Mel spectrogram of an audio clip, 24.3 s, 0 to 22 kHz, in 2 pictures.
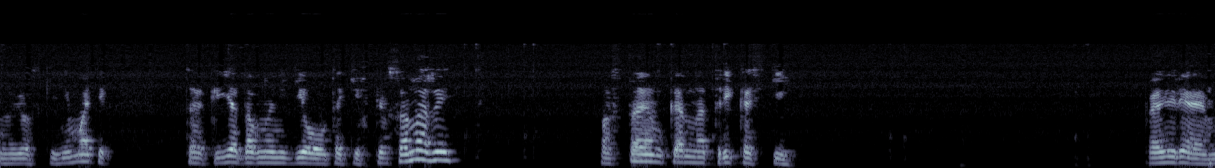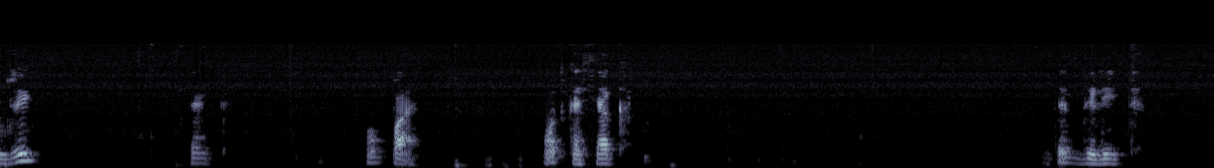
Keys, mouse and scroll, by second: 4.6 click, 5.2 click, 8.9 click, 11.9 g, 13.8 scroll up 1, 13.9 middle click, 16.9 ctrl+z, 18.9-19.4 scroll down 2, 19.4 middle click, 20.7 click, 22.4 click.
